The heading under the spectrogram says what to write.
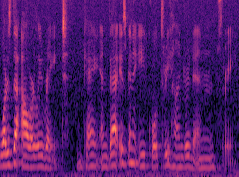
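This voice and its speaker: A woman speaks with a non-native accent. She keeps a moderate pace. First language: not English. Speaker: math teacher. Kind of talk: tutorial.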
